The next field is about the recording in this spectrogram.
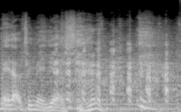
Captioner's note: laughs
